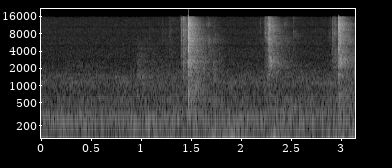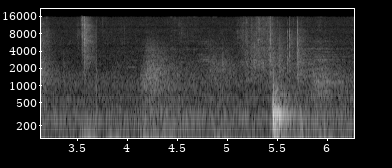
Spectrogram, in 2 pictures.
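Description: Cut flower stems being handled and arranged: a few short crisp clicks and rustles, then a louder knock of a small glass bottle vase against the tabletop about five and a half seconds in, as the stems go into it.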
